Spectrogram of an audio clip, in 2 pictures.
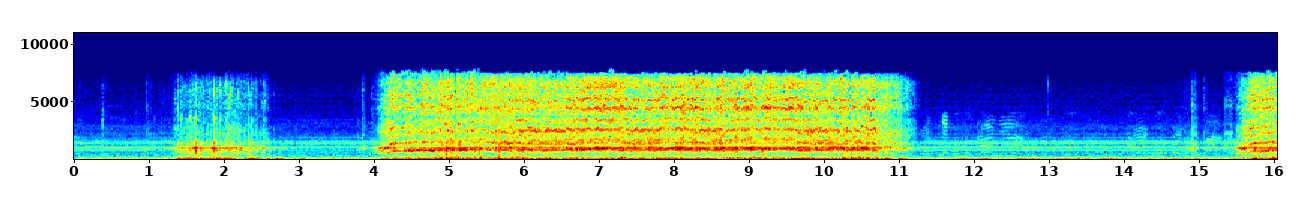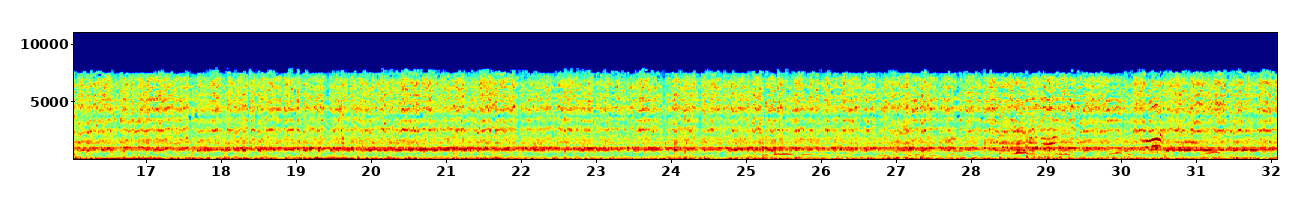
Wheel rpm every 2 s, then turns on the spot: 30, 30, 190, 210, 220, 70, 0, 50, 220, 230, 230, 230, 240, 230, 220, 220.
0-2 10-12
